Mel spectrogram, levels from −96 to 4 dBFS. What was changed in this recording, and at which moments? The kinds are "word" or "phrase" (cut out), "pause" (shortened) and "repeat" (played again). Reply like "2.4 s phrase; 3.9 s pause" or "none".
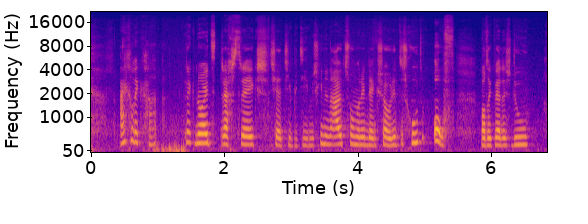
1.4 s word; 1.9 s word; 2.7 s word; 4.1 s word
